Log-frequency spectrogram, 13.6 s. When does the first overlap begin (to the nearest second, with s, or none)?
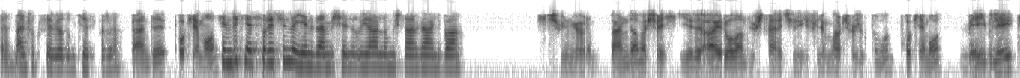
none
